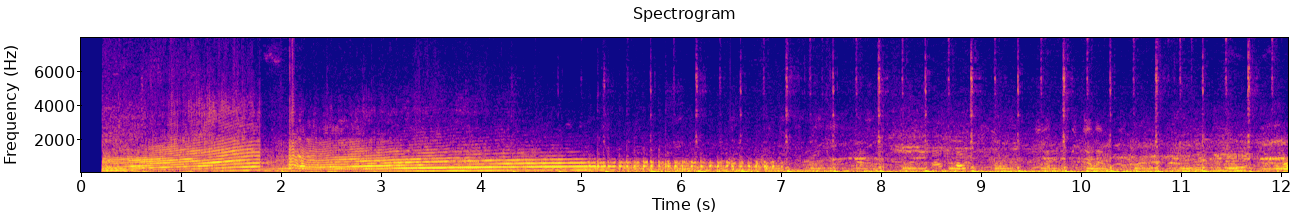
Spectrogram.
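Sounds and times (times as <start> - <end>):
car engines revving hard: 0.2 - 8.4.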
